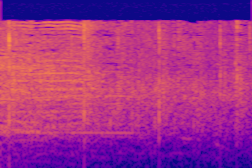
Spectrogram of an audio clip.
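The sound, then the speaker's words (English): An audience claps steadily, a dense wash of many hands with a few sharper individual claps standing out, sustained at a fairly even loudness throughout. “Those who are clapping, may an angel visit you tonight.”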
